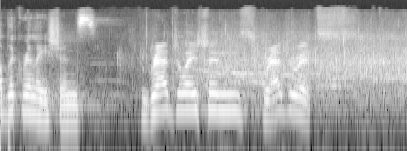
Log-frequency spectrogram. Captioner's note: applause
